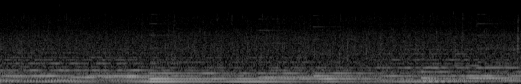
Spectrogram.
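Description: Steady rain falls on a surface in a forest, an unbroken, even patter that holds at a constant level throughout with no voices.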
